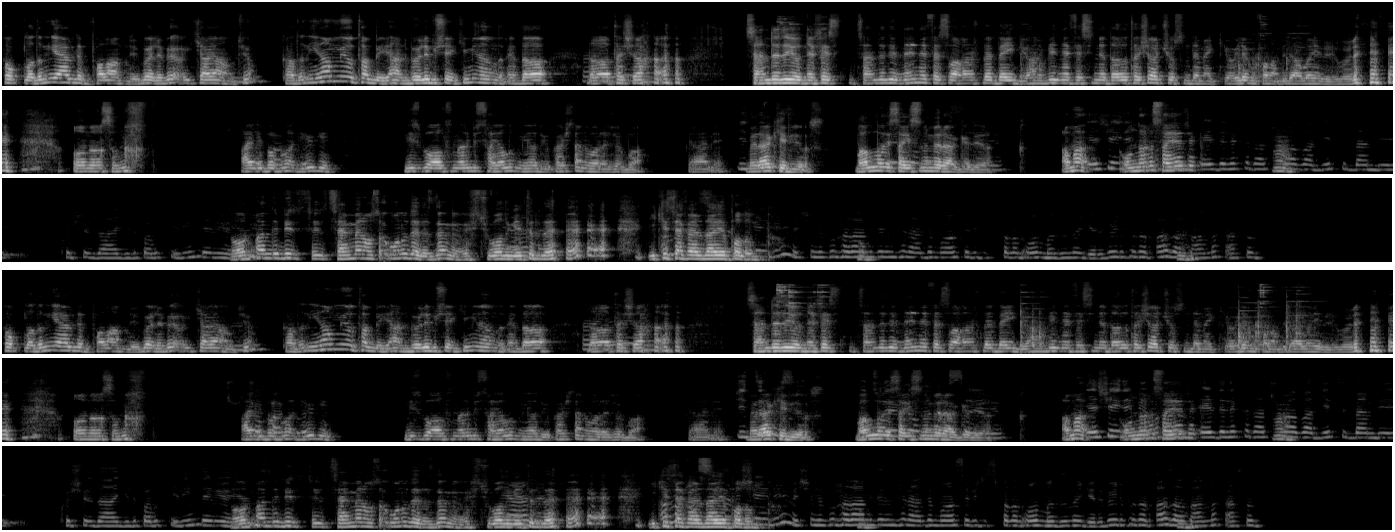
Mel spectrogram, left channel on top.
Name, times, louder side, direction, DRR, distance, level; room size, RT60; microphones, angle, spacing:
voice 1, 0.0-2.5 2.8-5.5 5.9-6.8 7.4-15.3 16.3-17.2 17.9-20.3 20.8-22.0 22.4-23.8 24.5-24.8 25.1-25.8 26.6-26.8 30.1-35.4 36.4-36.5 39.6-39.8, left 3 dB, 45° left, 0.5 m, -27 dB
voice 2, 2.3-2.6 5.8-6.6 12.5-12.9 14.2-14.4 16.4-17.1 21.2-22.0 22.5-23.9 24.7-28.0 28.5-30.4 32.8-33.3 34.4-40.4, right 3 dB, 90° right, 0.7 m, -40 dB
sound 1, 7.7-8.4 9.7-10.6 12.2-13.1, right 9 dB, 55° right, 0.3 m, -40 dB
3.2 x 2.7 x 2.5 m
head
